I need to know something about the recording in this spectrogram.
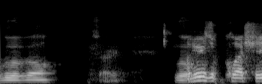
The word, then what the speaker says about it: Louisville: Yeah, we just Wes and I were at a buddy's wedding in Louisville at the end of, or did I pronounce that wrong? Louisville.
